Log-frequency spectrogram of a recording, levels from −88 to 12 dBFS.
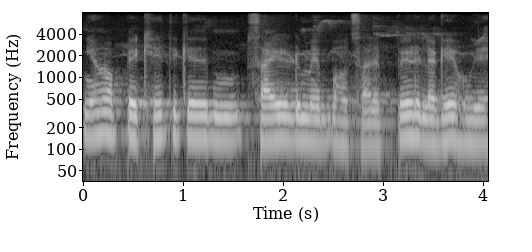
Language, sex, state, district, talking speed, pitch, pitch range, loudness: Hindi, male, Bihar, Gaya, 190 wpm, 140 Hz, 130-145 Hz, -16 LUFS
